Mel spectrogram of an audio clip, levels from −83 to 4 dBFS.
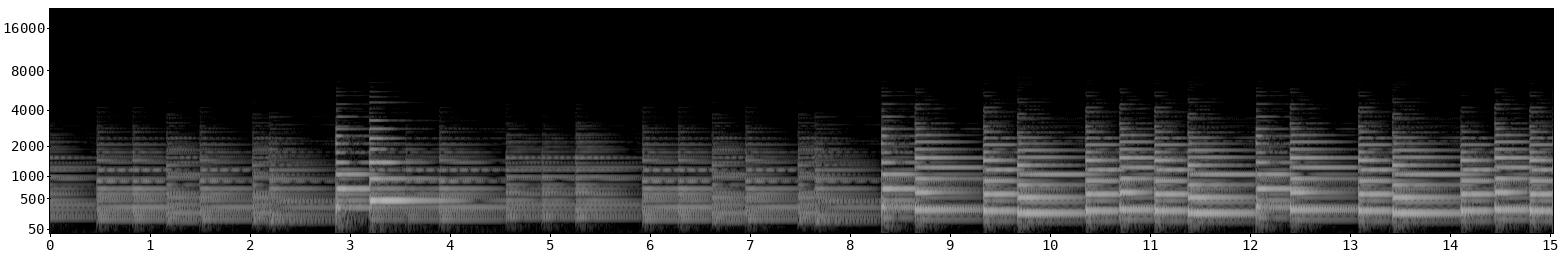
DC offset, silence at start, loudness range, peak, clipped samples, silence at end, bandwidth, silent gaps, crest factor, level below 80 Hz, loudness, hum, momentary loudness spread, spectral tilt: under 0.1%; 0 s; 12 LU; -14 dBFS; under 0.1%; 0 s; 7 kHz; none; 16 dB; -74 dBFS; -30 LUFS; none; 14 LU; -7.5 dB/octave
